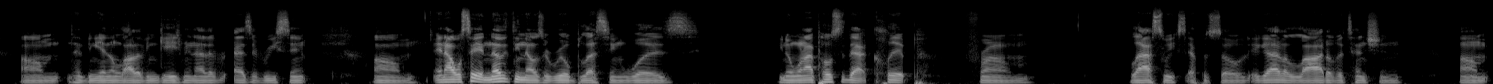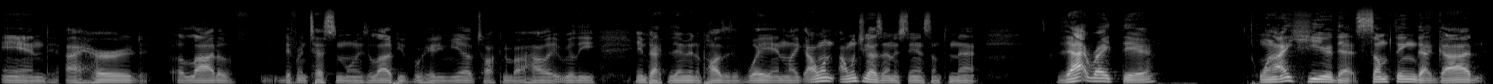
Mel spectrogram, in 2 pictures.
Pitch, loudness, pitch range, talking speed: 90 Hz, -30 LUFS, 85-100 Hz, 185 wpm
